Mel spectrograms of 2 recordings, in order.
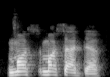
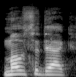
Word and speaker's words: Mossadegh: Makadek? How do you pronounce his name? Mossadegh. Mossadegh.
